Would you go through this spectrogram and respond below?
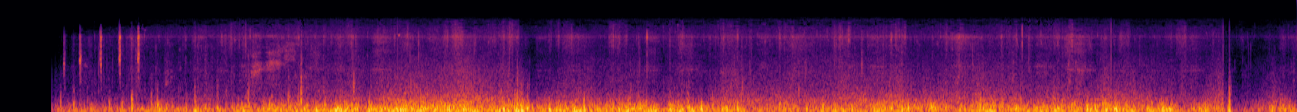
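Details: Percheron mare galloping on a Novice cross-country course at the Horse Park of New Jersey Horse Trials, recorded by the rider's helmet camera: fast, uneven thudding hoofbeats, roughly two per second, under constant heavy wind rumble.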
